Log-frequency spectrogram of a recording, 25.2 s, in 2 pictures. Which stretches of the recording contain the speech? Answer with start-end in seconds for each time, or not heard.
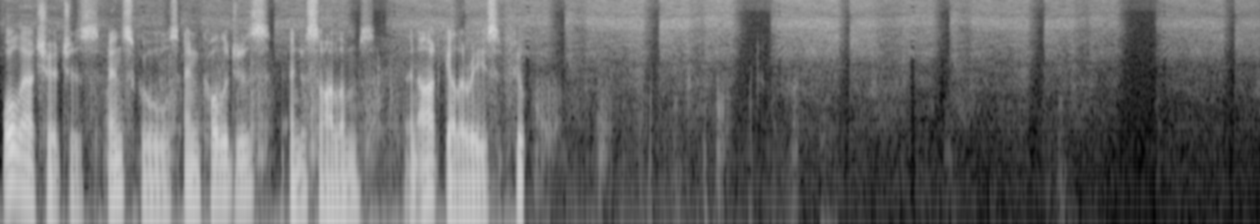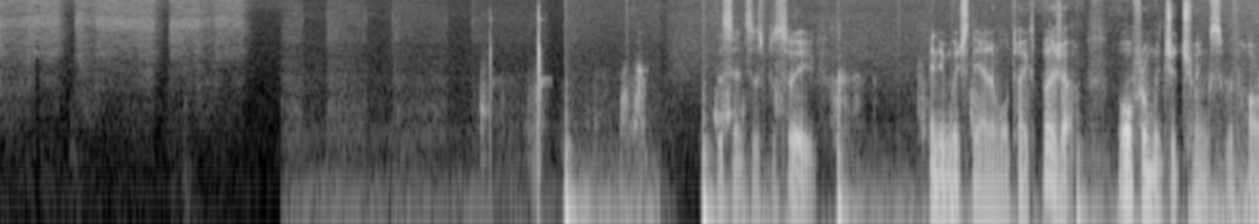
0.0-5.2, 19.8-25.1.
